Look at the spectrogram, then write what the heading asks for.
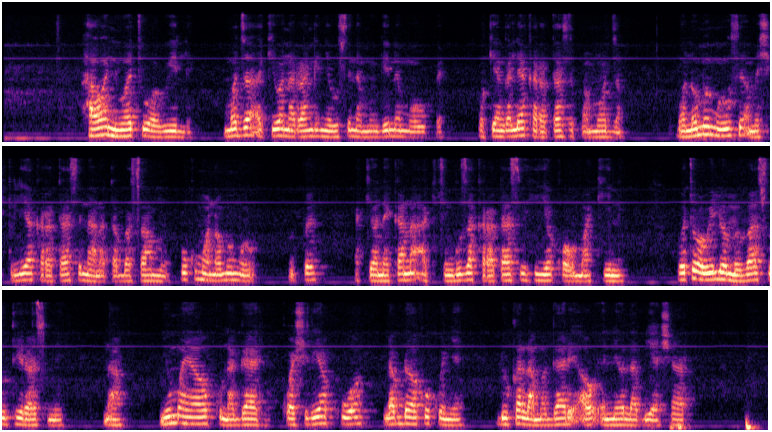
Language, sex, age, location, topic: Swahili, male, 25-35, Nairobi, finance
